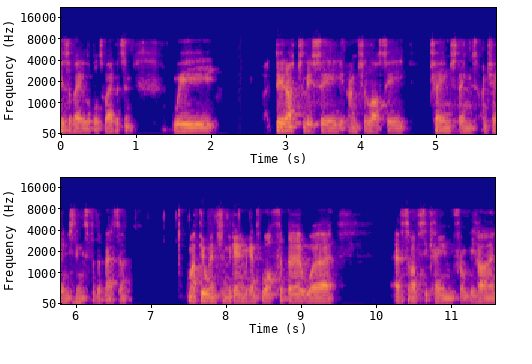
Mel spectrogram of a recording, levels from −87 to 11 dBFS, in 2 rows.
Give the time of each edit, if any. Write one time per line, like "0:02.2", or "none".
0:07.7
